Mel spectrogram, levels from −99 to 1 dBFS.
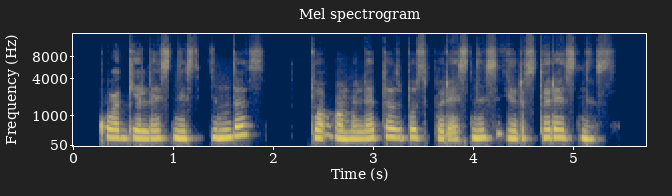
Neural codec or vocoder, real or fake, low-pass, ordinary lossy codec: vocoder, 44.1 kHz, 128 mel bands, Pupu-Vocoder; fake; 14.4 kHz; Opus, 32 kbps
